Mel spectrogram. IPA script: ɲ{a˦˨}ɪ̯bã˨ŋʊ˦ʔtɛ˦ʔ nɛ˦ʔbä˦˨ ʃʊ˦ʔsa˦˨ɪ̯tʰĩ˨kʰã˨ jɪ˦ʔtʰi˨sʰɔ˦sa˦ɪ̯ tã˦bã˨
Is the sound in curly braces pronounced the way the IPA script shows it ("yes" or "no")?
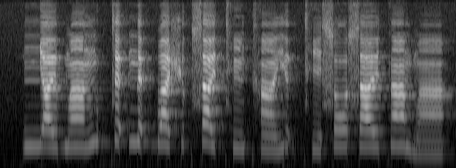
no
